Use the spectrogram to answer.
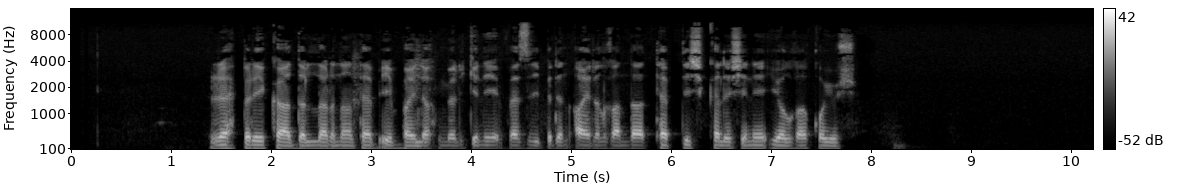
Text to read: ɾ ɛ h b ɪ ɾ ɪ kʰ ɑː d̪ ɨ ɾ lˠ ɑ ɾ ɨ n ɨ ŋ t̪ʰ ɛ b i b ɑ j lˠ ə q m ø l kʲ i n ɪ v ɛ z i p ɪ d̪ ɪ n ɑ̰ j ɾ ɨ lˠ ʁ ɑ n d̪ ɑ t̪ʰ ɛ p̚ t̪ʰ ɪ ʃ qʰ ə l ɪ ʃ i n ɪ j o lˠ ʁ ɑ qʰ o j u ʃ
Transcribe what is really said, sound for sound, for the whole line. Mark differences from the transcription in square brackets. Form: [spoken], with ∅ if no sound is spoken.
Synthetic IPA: ɾ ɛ h b ɪ ɾ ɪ kʰ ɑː d̪ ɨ ɾ lˠ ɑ ɾ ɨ n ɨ ŋ t̪ʰ ɛ b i b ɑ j lˠ ə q m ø l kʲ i n ɪ v ɛ z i p ɪ d̪ ɪ n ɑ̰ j ɾ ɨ lˠ ʁ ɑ n d̪ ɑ t̪ʰ ɛ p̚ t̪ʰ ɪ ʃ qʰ ə l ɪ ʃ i n ɪ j o lˠ ʁ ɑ qʰ o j u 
